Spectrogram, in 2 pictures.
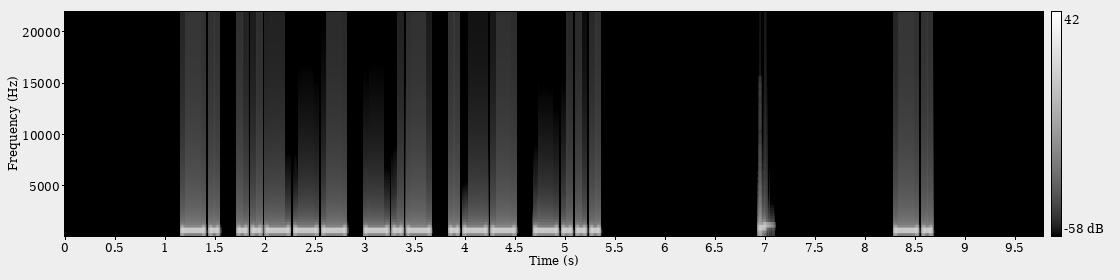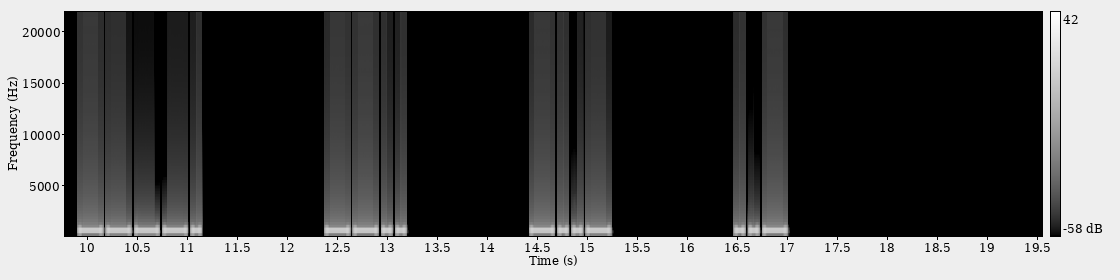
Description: Morse code, heard as a keyed tone, about 17 wpm, spaced as for 9 wpm, 700 Hz. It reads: N2KWB N9ZXU
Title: USA Call Signs - 5 Characters - 6x Character Spacing - 17wpm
